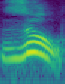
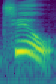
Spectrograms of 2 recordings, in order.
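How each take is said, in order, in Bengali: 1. স্বরধ্বনিটি একটি সাধারণ দীর্ঘ 'oo': 'zoo'। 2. স্বরধ্বনিটি 'y' ধ্বনি দিয়ে শুরু হয়: 'zew'। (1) "I am going to the জু" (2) "জুকে অনেকে জিউ বলে ... জিউ বলে কিছু হয় না"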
